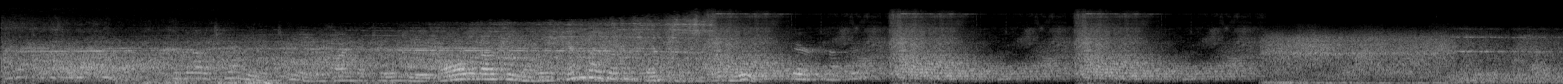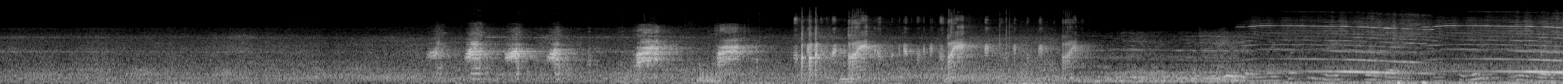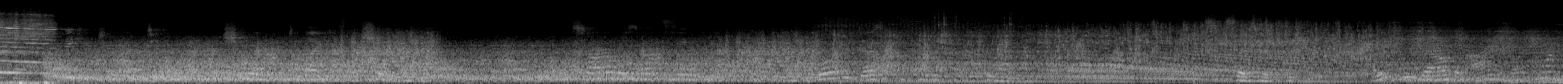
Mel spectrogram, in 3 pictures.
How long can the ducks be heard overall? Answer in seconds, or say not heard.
7 s.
